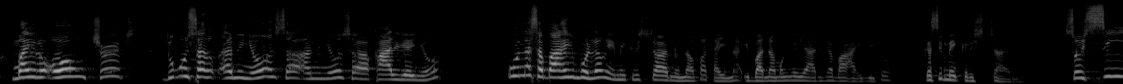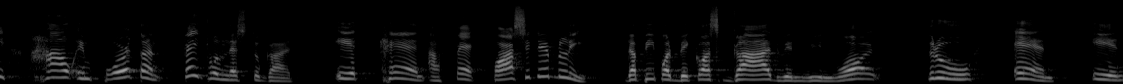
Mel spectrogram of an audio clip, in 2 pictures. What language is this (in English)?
Filipino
